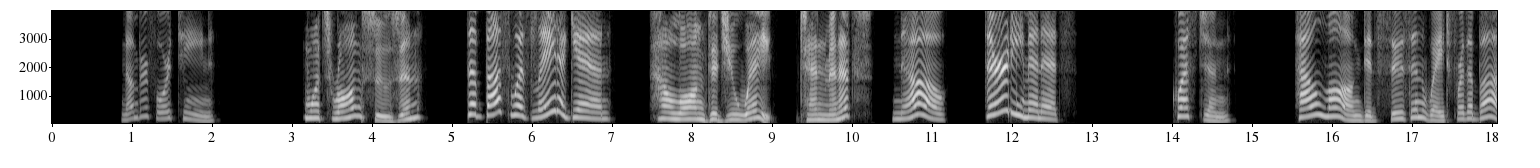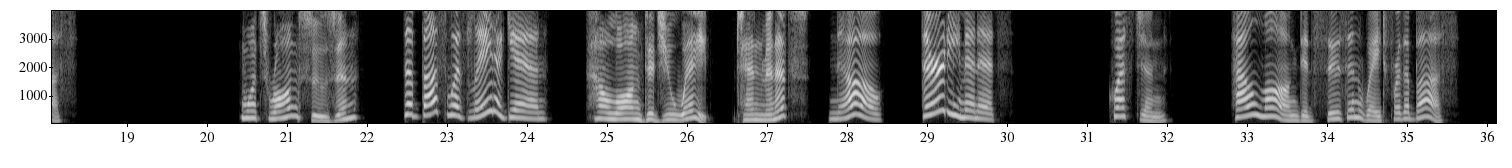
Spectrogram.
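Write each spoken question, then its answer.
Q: How long did Susan wait for the bus?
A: 30 minutes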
